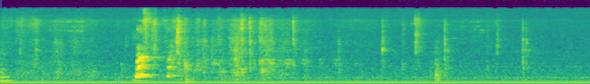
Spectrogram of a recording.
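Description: A boy voicing a dog for a toy: one loud, short whimpering yelp about two seconds in. It is followed by a quick run of soft rustles and light clicks as the plush toy is handled.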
